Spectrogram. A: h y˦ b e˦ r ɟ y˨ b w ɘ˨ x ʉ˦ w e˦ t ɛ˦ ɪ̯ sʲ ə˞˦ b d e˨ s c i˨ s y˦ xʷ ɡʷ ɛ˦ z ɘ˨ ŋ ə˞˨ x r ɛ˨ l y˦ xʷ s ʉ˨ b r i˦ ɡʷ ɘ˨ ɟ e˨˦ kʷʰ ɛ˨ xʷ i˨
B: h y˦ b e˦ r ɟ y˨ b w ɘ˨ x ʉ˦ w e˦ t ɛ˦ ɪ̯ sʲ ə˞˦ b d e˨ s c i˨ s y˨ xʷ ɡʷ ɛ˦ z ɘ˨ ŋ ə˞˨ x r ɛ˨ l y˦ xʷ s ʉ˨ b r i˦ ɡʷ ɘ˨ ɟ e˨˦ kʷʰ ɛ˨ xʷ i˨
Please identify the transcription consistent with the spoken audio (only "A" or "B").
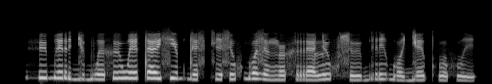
A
